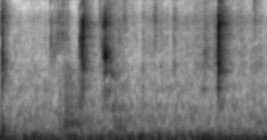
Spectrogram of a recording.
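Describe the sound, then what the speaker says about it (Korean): Scissors snip plant roots while a variegated yellow iris is being repotted, a few quiet crisp cuts standing out alone against a soft background hiss. "이렇게 살짝만 잘라주세요"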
